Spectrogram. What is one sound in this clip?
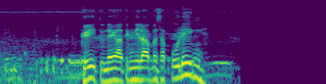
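A pigeon coos close by.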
